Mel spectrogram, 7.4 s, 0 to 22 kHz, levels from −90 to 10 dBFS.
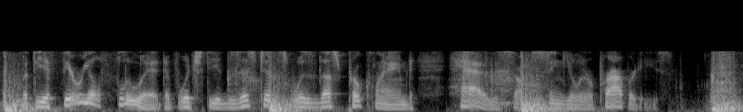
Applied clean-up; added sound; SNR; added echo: none; Truck; 3 dB; none.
